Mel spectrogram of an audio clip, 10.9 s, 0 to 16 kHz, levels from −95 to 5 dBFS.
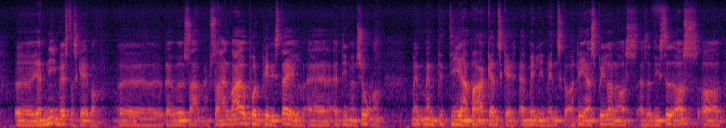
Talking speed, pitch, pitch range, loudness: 175 wpm, 110 Hz, 105-120 Hz, -32 LUFS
